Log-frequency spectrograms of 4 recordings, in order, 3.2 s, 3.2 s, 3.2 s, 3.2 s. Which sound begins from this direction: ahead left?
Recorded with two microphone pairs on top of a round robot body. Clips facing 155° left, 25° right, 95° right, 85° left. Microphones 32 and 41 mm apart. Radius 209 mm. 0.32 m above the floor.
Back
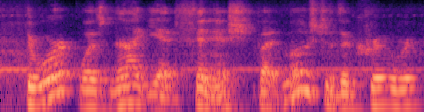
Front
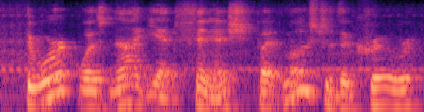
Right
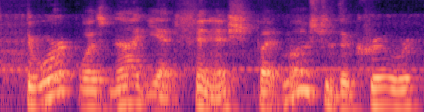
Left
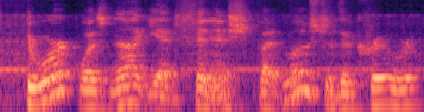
A man speaking, at 0.2 s.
